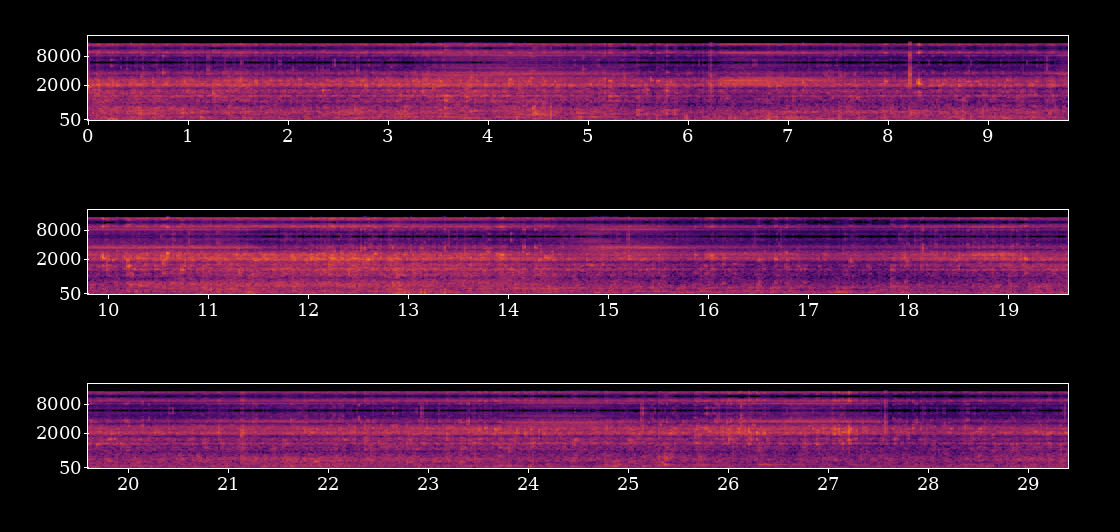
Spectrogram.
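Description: Underwater bubbling and gurgling from scuba divers' exhaled regulator bubbles, swelling and fading unevenly, with a few sharp clicks.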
